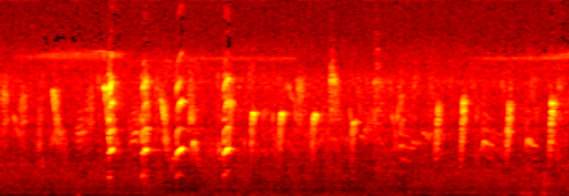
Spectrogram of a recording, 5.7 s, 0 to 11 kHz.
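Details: Black-winged stilt recorded in 2016, giving a run of short, sharp high notes repeated roughly twice a second. The calls are faint against a steady background hiss.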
